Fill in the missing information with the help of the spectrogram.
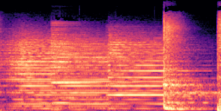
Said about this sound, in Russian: поставить песню я с удовольствием э, поставлю.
